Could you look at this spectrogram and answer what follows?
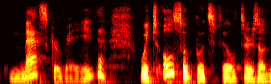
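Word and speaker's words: MSQRD: app called em at ms qrd pronounced masquerade which also puts filters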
